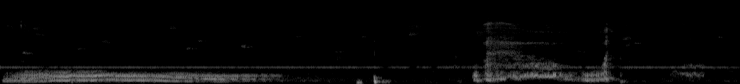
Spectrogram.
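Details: Angry domestic tomcat, described as not in the mood, hissing: a low, drawn-out wavering growl for about three seconds, then a pause and a few short, harsh, breathy hiss bursts; a faint steady electrical hum runs throughout.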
